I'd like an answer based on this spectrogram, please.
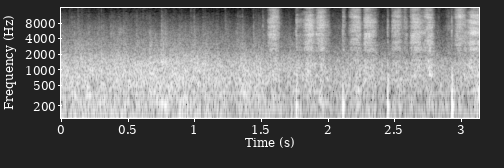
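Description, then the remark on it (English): A pen scratches quickly across paper in short, rapid strokes against a soft background hiss as a message is hastily written, the scribbling starting midway and continuing in brisk bursts. “We received a disturbing message from Nita's aunt, hastily scratched on paper.”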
